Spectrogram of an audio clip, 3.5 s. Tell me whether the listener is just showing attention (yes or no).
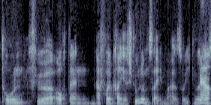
yes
